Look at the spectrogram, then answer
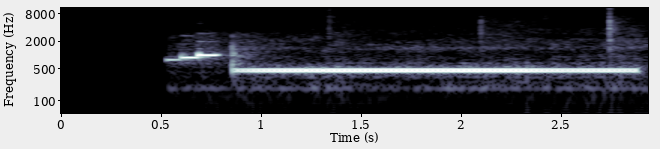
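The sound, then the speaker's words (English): A quick electronic chirp, then the steady ringing tone of an outgoing phone call to a friend holds for about two seconds before cutting off. The tone is clear, with no talking. “I'm just going to give him a call.”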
